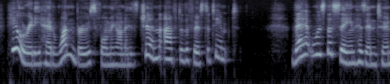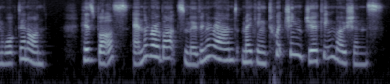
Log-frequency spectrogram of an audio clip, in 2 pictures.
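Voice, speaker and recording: High-pitched woman narrating a story. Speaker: podfic narrator.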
